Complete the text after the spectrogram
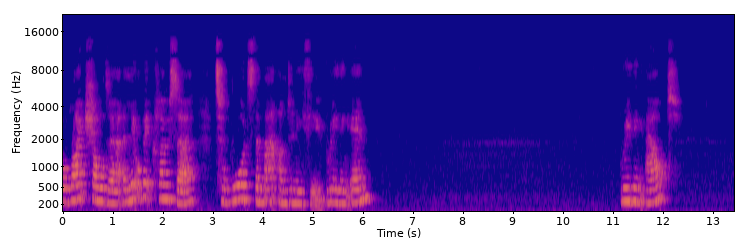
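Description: A woman speaks calmly and slowly, close to a microphone.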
